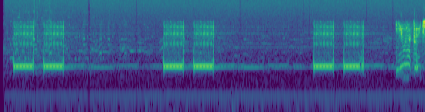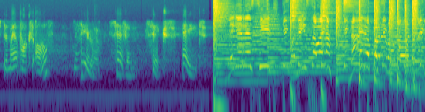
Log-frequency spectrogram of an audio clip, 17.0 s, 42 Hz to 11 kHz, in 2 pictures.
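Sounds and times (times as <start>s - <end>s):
faint steady hum: 0.1s - 12.8s
telephone ringback tone: 0.2s - 1.4s, 3.3s - 4.4s, 6.2s - 7.6s.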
